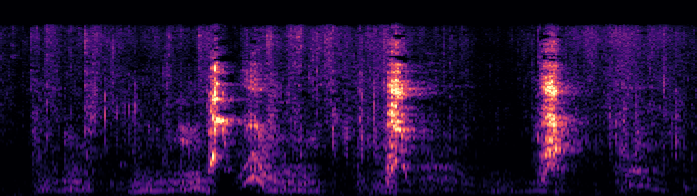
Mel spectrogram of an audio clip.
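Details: Golden Retriever puppies let out three sharp yaps about a second apart over a steady, noisy background hum.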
